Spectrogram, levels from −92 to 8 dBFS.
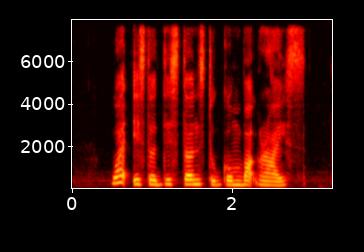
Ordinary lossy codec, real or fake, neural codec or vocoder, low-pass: none; real; none; none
